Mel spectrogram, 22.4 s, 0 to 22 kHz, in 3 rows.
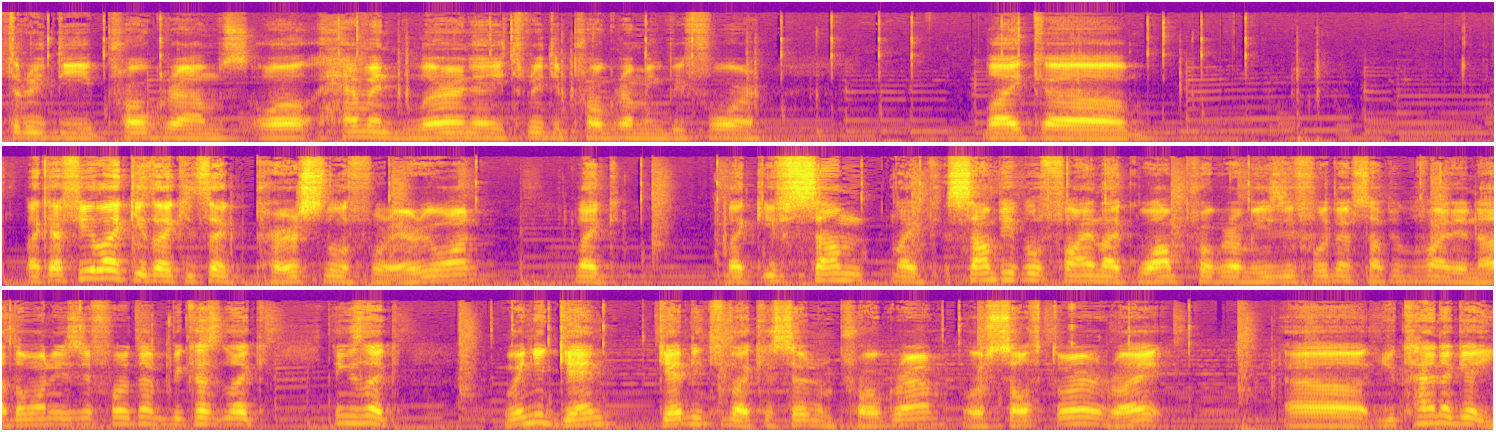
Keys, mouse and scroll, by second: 1.8-3.7 right drag, 3.6 click, 3.7 middle click, 6.5 g, 9.4-10.5 drag, 10.5 a, 10.6 click, 12.1 click, 13.1-15.4 right drag, 15.7 g, 18.4 r, 21.2 g.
